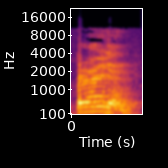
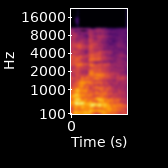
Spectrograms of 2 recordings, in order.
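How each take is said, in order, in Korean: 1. 첫 음절은 강하고, 둘째 음절은 약하게 발음했어요. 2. 두 음절을 한국식으로 고르게 발음했어요. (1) "burden 이렇게 발음이 되어야 되는데" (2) "이게 절대 버든, 버든 이런 발음이 아니고"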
